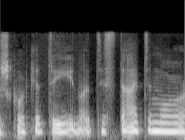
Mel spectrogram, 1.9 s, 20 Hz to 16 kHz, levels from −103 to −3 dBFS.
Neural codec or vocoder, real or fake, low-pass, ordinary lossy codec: codec, 16 kHz, 1 kbps, FunCodec, trained on LibriTTS, 50 frames a second; fake; 7.2 kHz; MP3, 64 kbps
